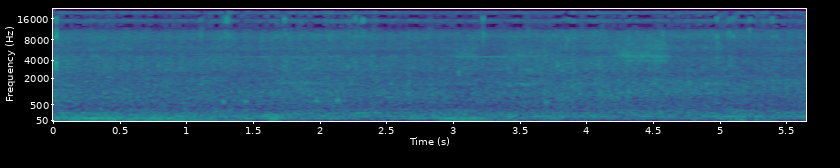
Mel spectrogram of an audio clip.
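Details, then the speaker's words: Yamaha 70 outboard after $3,100 repair for bad-gas damage, cruising on a cool day: constant, even drone with water and wind noise, no stumbles or surging; running really well, normal cruising. "Yeah, the engine sounds like it's running really, really well. That's good to know."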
